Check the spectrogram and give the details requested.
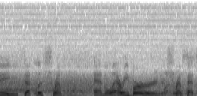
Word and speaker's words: Schrempf: So we have Schrempf. If you mispronounce it a little bit and call it Shrimp, and Bird, we kind of fish and foul.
